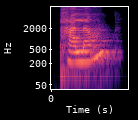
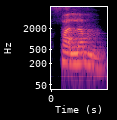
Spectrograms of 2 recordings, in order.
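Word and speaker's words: फलम्: the pronunciation, it is phalam, it is not phalam. We do not have pha in Sanskritam. It is phalam. So please note the pronunciation of that letter.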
